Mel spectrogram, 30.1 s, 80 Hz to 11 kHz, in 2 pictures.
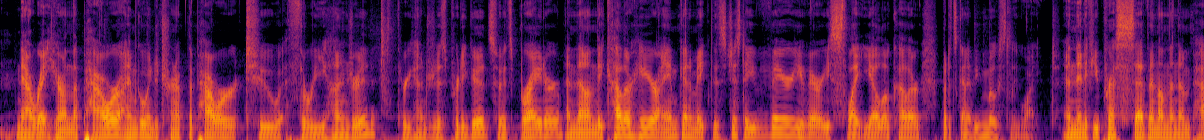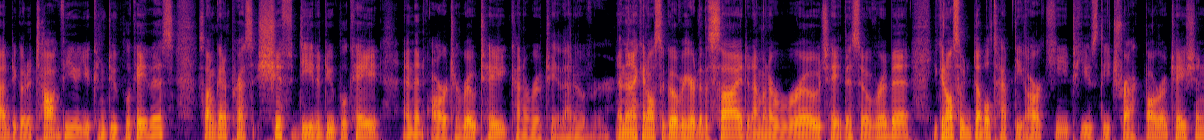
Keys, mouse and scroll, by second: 0.0 r, 0.1 g, 4.6 0, 10.1 click, 13.3 click, 18.2 shift+d, 20.2 r, 21.5 g, 22.7-24.2 middle drag, 24.2 r, 25.9 r, 26.9 r, 29.1 r.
